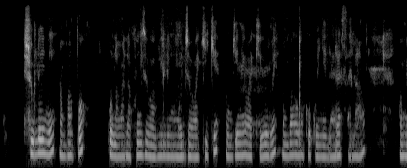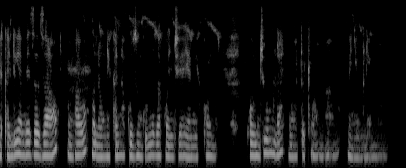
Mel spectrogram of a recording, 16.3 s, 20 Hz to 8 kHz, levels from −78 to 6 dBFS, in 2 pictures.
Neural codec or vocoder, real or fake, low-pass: vocoder, 22.05 kHz, 80 mel bands, HiFi-GAN; fake; 7.2 kHz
